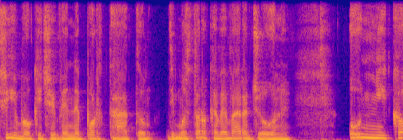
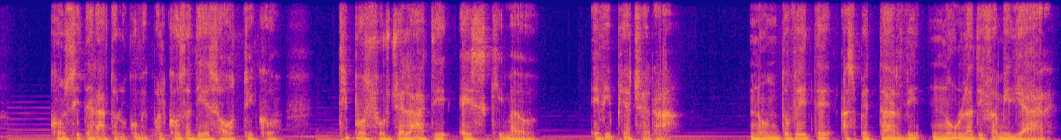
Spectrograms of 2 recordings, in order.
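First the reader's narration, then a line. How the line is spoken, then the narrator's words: Whispered. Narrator (Italian): Ayla si chinò verso di noi e sussurrò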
